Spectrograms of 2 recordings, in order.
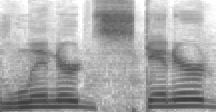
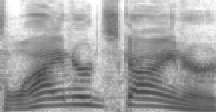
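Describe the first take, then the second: First: The name is said the usual, familiar way. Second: The name is said in an altered, playful way.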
